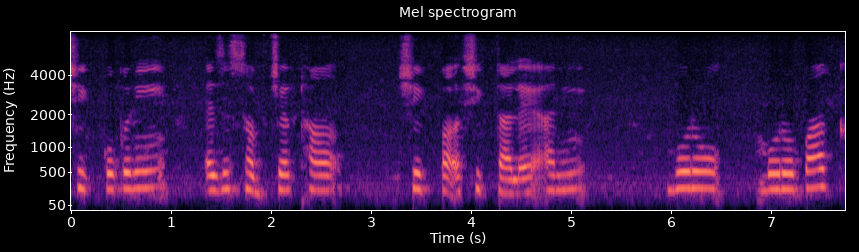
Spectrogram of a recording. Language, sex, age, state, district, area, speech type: Goan Konkani, female, 18-30, Goa, Ponda, rural, spontaneous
